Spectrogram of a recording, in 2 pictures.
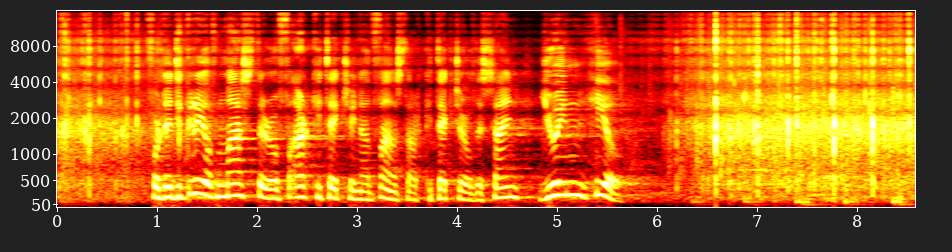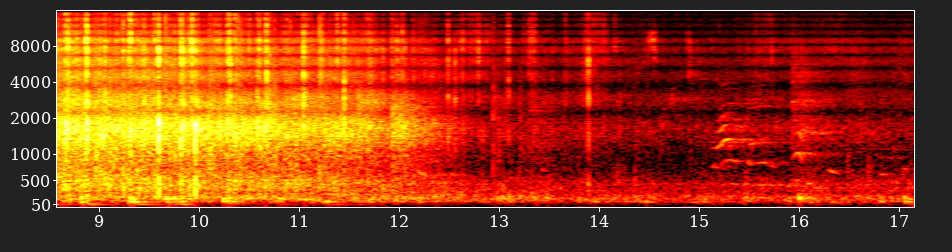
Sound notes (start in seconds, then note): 6.0 audience applauding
